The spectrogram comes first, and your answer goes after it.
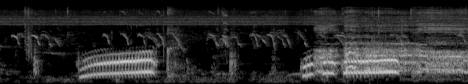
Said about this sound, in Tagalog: magpapakain tayo ng alagang manok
